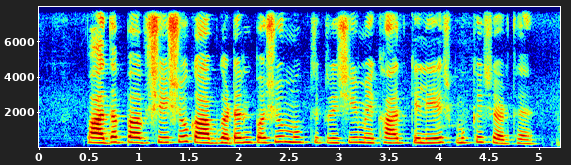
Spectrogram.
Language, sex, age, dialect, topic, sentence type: Hindi, female, 18-24, Marwari Dhudhari, agriculture, statement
